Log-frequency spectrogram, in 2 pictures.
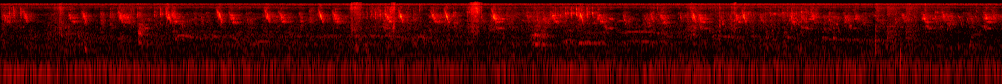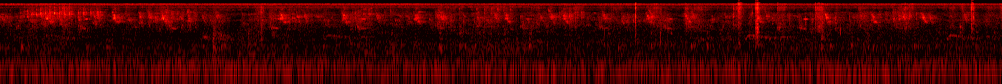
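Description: Small birds chirping and calling repeatedly, short high notes scattered throughout with a few sliding calls, over a steady low background hum.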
